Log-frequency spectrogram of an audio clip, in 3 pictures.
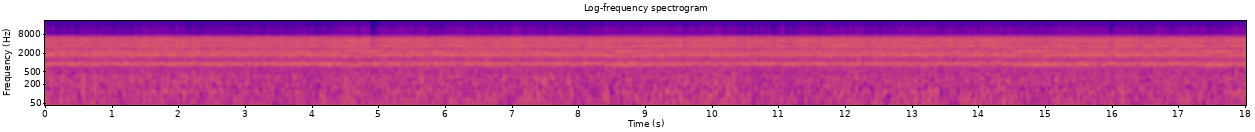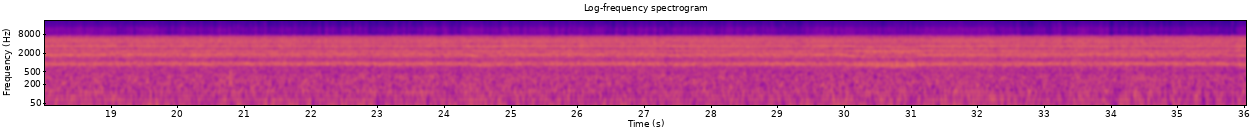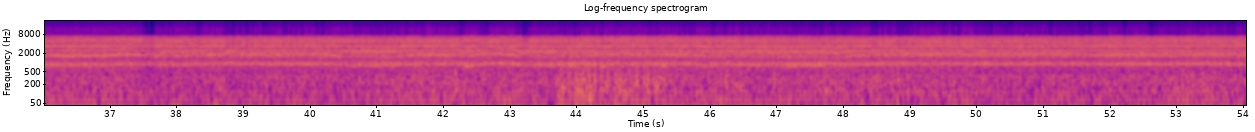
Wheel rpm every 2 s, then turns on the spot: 230, 230, 230, 240, 230, 230, 230, 230, 230, 230, 230, 230, 230, 230, 230, 220, 230, 230, 220, 230, 220, 230, 230, 220, 230, 230, 230.
none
